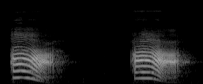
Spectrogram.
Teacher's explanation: this vowel is usually longer than most people who are non-native speakers tend to make it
